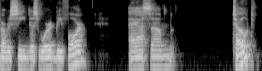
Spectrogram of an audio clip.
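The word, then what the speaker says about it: asymptote: seen this word before ASM tote the p is silent right horizontal ASM toote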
